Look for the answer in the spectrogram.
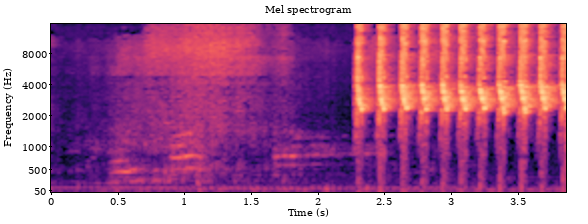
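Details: Oriental white-eye, the kapas tembak, used as tutor audio for competition birds; soft murmuring background sounds give way to a fast, regular string of loud, piercing chip notes.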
